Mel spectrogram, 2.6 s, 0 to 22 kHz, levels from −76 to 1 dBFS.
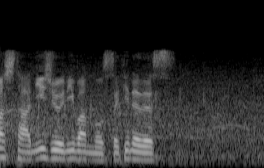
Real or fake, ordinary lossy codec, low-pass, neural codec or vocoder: real; none; 7.2 kHz; none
